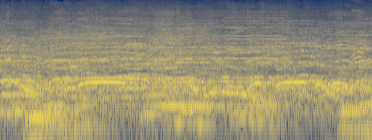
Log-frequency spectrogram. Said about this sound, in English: Why would all these people be shouting if they hadn't taken advantage of what we're talking about several times?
